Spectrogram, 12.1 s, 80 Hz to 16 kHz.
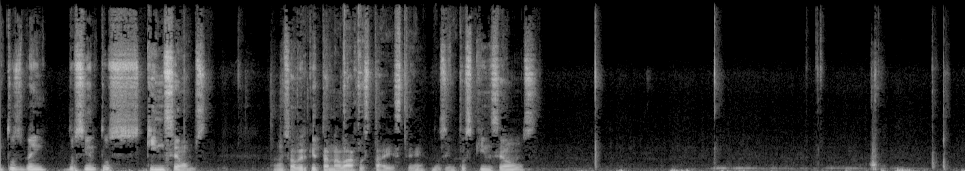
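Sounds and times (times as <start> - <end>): test probes clicking: 10.1 - 12.0.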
